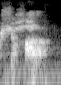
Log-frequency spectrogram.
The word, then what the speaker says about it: Shihadeh: I am here today with another friend and a certainly special guest, Mark Shihadeh.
